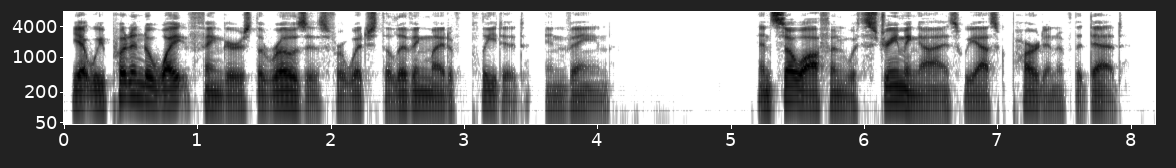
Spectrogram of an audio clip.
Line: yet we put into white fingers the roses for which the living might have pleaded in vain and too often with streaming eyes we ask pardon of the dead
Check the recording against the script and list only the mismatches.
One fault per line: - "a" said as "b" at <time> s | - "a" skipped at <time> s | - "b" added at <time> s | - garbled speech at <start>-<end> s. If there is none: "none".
- "too" said as "so" at 5.3 s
